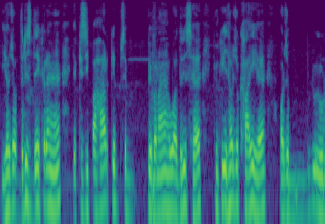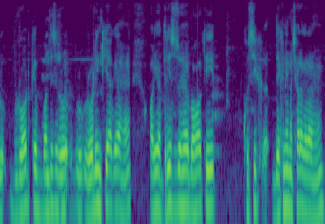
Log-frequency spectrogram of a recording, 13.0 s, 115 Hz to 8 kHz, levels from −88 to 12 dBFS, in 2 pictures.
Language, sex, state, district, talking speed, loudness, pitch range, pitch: Hindi, male, Bihar, Samastipur, 235 wpm, -15 LUFS, 145-165 Hz, 155 Hz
